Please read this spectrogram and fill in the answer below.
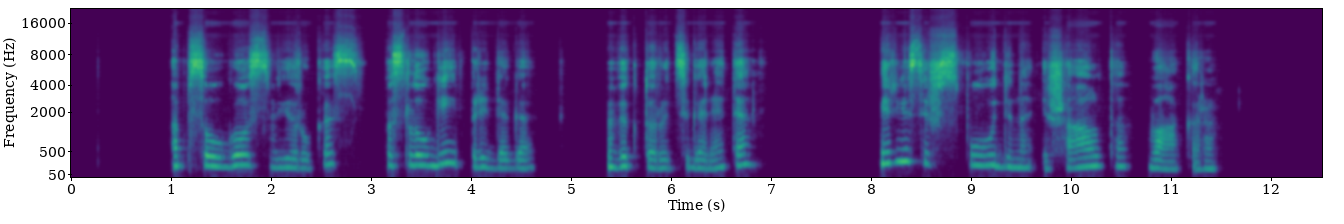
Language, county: Lithuanian, Kaunas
